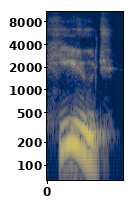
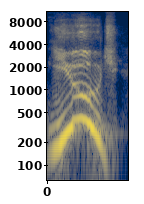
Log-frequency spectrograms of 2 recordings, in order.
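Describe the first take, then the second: First: It is said in a plain accent, with the H. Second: It is said in a Boston/New York accent, without the H.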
